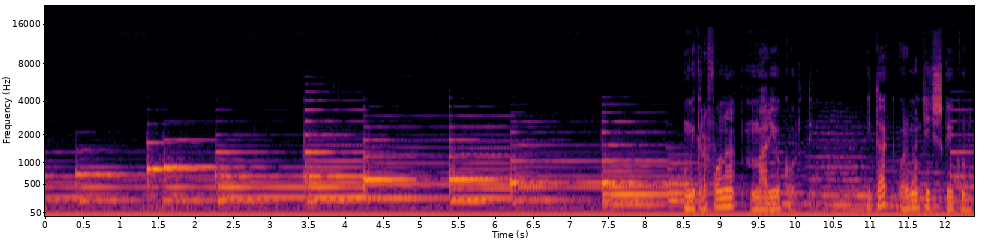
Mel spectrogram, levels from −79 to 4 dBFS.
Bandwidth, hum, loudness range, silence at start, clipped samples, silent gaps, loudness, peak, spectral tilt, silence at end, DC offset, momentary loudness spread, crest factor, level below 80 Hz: 15 kHz; none; 3 LU; 0 s; under 0.1%; none; -25 LUFS; -10 dBFS; -7 dB/octave; 0 s; 2%; 12 LU; 14 dB; -44 dBFS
